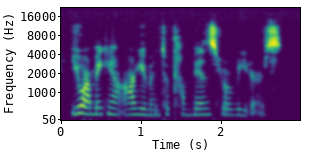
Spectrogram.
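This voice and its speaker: A woman with a Chinese accent speaks at a fairly high pitch. The recording is very clean, with a silent background and a dry, close sound with no echo. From China. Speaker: writing instructor. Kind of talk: recorded lecture. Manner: hesitant, many fillers.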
